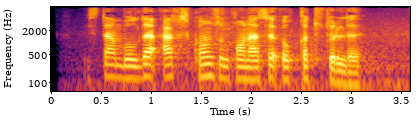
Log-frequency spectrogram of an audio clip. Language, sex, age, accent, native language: Uzbek, male, 18-24, Navoiy, Uzbek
